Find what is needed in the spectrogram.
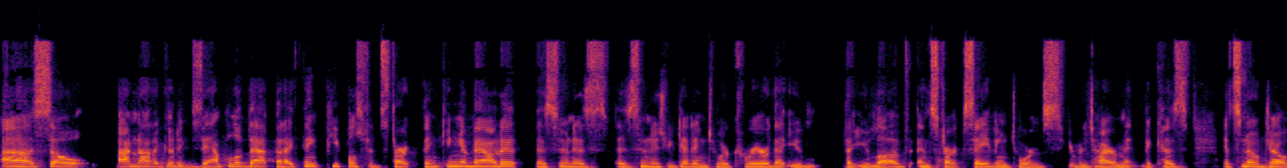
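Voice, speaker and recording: The voice is somewhat breathy and moves at a moderate pace, recorded dry and close with no echo against a quiet background. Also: woman, fairly low pitch for a woman, ordinary pitch variation. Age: 70s. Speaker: retired higher education leader and children's author. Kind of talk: casual interview. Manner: hesitant, many fillers.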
